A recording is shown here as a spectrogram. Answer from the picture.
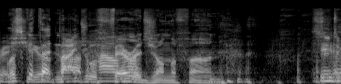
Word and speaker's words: Farage: Farage. Farage. I think we should have that guy. Farage. It rhymes with garage.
